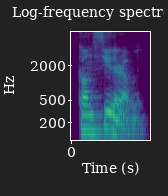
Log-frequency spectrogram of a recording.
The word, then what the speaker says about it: considerably: Here is the stronger syllable, considerably.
